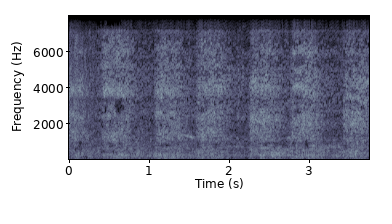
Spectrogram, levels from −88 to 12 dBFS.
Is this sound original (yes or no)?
no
